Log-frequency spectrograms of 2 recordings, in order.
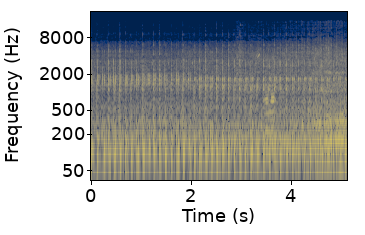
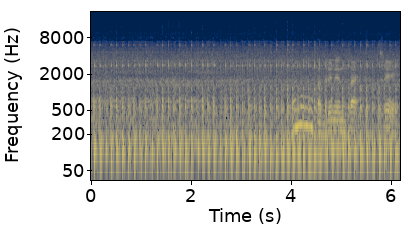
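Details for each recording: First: Honda Supra X125 motorcycle: uneven, lumpy snoring idle about twice a second, not smooth; cause found as cracked engine head breather hose, split right at the clamp, disturbing the membrane and leaking vacuum. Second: Honda Supra X125 motorcycle after fixing the cracked head breather hose that fed the membrane: steady, even single-cylinder idle around two beats a second, no misfire, knock or snoring; now running smooth.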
